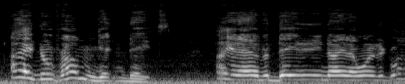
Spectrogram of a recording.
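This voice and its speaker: The speaker's pitch swings very widely at a moderate pace. Noticeable background noise and audible room echo fill the recording. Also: man. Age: 60s. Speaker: vlogger. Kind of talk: casual monologue vlog. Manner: halting, repetitive.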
